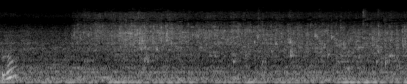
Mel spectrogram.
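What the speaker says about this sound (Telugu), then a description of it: "వాటర్ వేసుకుందామండి" Water pours into a cooking pot for country-chicken biryani, a steady close splashing rush that fills the whole stretch at an even level.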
